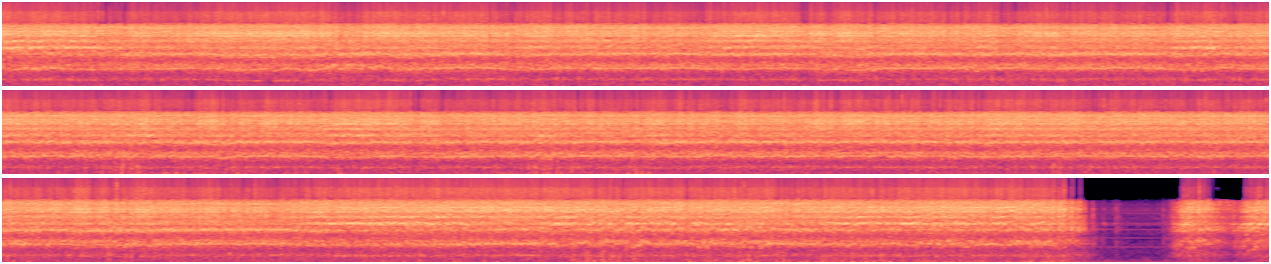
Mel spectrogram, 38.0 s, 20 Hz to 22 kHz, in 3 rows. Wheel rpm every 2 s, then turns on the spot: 210, 220, 230, 230, 220, 230, 230, 230, 230, 230, 240, 230, 230, 220, 220, 230, 230, 210, 60.
none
